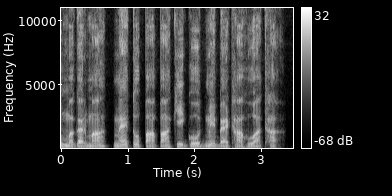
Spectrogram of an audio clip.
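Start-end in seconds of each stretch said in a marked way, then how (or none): none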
